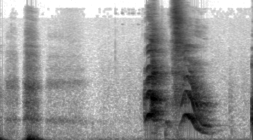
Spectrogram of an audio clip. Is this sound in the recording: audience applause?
no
